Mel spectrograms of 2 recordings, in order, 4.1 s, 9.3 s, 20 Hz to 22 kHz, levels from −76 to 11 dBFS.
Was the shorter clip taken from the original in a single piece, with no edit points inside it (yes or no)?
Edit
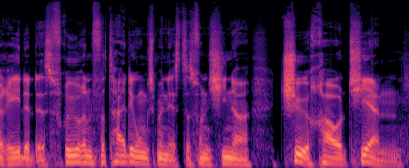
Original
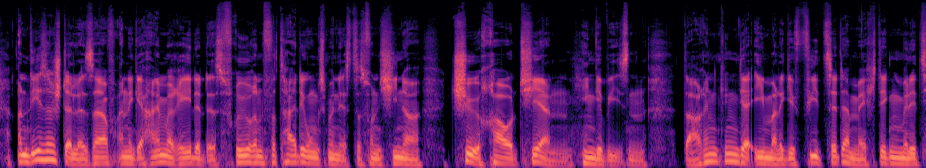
yes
